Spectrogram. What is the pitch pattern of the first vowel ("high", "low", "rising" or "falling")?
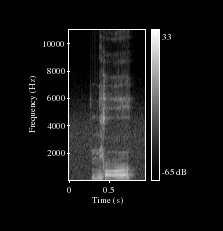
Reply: low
